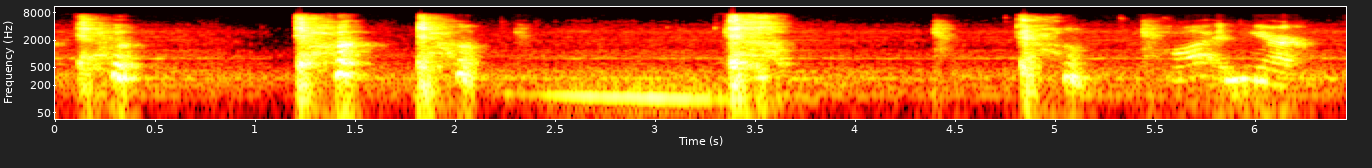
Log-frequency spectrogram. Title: Girl Coughing 437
